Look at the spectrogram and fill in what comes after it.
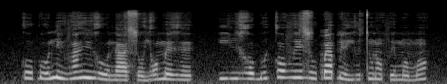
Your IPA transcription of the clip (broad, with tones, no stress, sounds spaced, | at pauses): k o˧ ɓ o˨˦ n ĩ˨ v ã˦ ɣ ĩ˧ ɣ oː˨ n aː˨ s o˨ j ɔ˦ m ɛ˧ ɣ ɛ̃˧ | j iː˧ ɣ ɔ˧ ɡʷ i˦ k ɔ˦ v e˦ z u˧ ɓ a˦ ɓ e˨ j ɨ˧ t ũ˦ ɾ ɔ̃˨ f e˧ m ɔ̃˨ m ɔ̃˦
